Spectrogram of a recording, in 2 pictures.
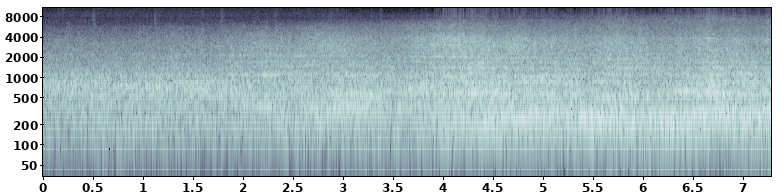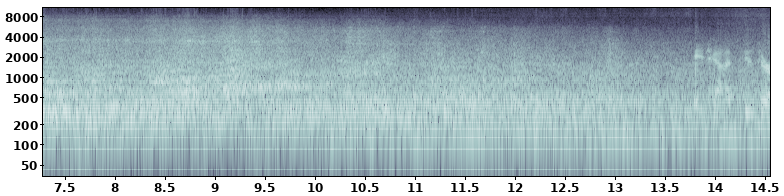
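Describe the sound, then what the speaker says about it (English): A Korean Air Airbus A380 jet takes off from an airport runway, a loud, sustained engine roar that swells and holds steady, with radio chatter from air traffic control heard faintly beneath it. "This is Korean Air Flight 18 Super departing to Seoul on the A380"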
